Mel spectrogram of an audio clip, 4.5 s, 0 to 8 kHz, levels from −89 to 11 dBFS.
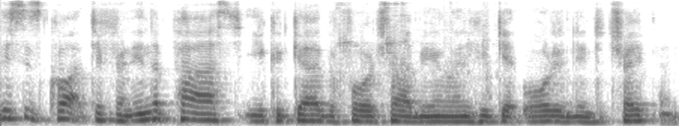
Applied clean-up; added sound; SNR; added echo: neural separator model SepFormer DNS4.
